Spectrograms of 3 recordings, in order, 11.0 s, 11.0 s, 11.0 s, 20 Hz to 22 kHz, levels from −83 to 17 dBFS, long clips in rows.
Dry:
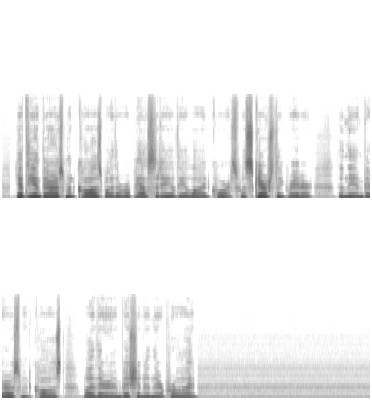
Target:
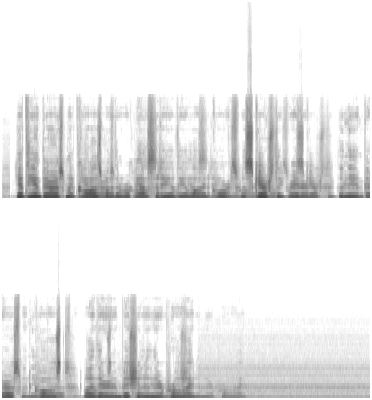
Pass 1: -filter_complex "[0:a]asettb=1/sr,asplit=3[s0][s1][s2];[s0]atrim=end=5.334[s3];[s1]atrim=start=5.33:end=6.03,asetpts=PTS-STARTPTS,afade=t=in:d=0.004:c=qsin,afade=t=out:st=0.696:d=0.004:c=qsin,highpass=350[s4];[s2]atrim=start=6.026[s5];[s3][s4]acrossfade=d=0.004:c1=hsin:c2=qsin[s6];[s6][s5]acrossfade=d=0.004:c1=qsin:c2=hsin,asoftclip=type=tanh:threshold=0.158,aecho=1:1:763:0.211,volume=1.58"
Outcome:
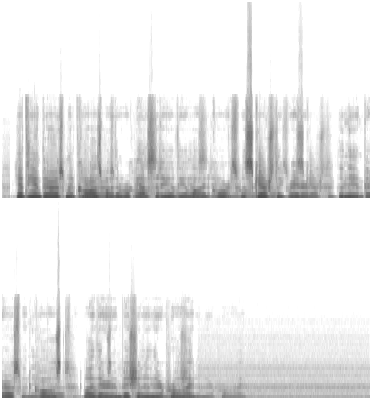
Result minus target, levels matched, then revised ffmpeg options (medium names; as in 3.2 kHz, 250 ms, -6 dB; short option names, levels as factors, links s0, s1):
saturation: distortion +8 dB
-filter_complex "[0:a]asettb=1/sr,asplit=3[s0][s1][s2];[s0]atrim=end=5.334[s3];[s1]atrim=start=5.33:end=6.03,asetpts=PTS-STARTPTS,afade=t=in:d=0.004:c=qsin,afade=t=out:st=0.696:d=0.004:c=qsin,highpass=350[s4];[s2]atrim=start=6.026[s5];[s3][s4]acrossfade=d=0.004:c1=hsin:c2=qsin[s6];[s6][s5]acrossfade=d=0.004:c1=qsin:c2=hsin,asoftclip=type=tanh:threshold=0.316,aecho=1:1:763:0.211,volume=1.58"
